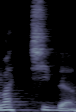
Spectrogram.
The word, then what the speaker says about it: Machida: inclusive gente eu falei ali outro Machida é matida é não se escreve se escreve matida mas fala matida não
